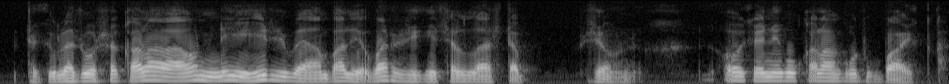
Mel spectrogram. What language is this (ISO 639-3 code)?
fin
